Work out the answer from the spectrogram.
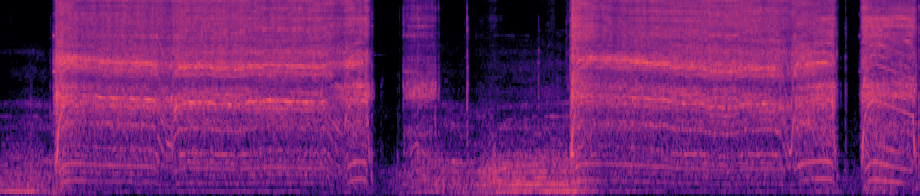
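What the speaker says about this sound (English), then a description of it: "I love this auger. Definitely a back saver." A power auger drilling holes in soil for daffodil bulbs: a loud, close motor whine that revs and bogs down in several bursts, with short stops between holes.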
